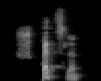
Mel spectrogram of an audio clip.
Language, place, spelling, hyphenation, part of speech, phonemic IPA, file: German, Berlin, Spätzle, Spätz‧le, noun, /ˈʃpɛt͡slə/, De-Spätzle.ogg
- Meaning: spaetzle (southern German kind of noodles)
